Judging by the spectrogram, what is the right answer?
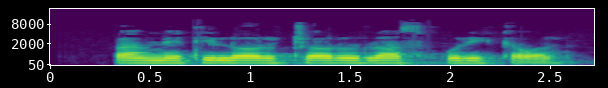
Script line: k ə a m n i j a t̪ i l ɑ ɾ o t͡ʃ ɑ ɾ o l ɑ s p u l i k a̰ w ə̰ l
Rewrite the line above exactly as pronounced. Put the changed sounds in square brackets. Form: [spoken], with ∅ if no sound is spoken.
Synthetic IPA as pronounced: [p] ə a m n i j a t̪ i l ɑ ɾ o t͡ʃ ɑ ɾ o l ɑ s p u [ɾ] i k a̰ w ə̰ l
